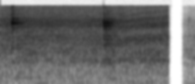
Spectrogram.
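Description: Cumin and turmeric powder being stir-fried in a pan for a pomfret fish curry: a steady, loud close sizzle broken by two scraping stirs, then a brief cut to silence before the sizzle returns.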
